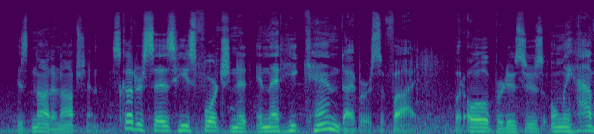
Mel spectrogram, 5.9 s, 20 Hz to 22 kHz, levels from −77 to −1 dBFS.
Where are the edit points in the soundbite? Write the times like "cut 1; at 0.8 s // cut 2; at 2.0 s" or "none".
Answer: cut 1; at 1.1 s // cut 2; at 4.5 s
